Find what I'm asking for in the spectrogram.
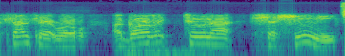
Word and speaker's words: sashimi: Garlic tuna sashimi. – Okay, hold on. – I know he's going to say this wrong. – I can say tashuni. – Sashimi. Tashuni. Yes. That's fish without the rice.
